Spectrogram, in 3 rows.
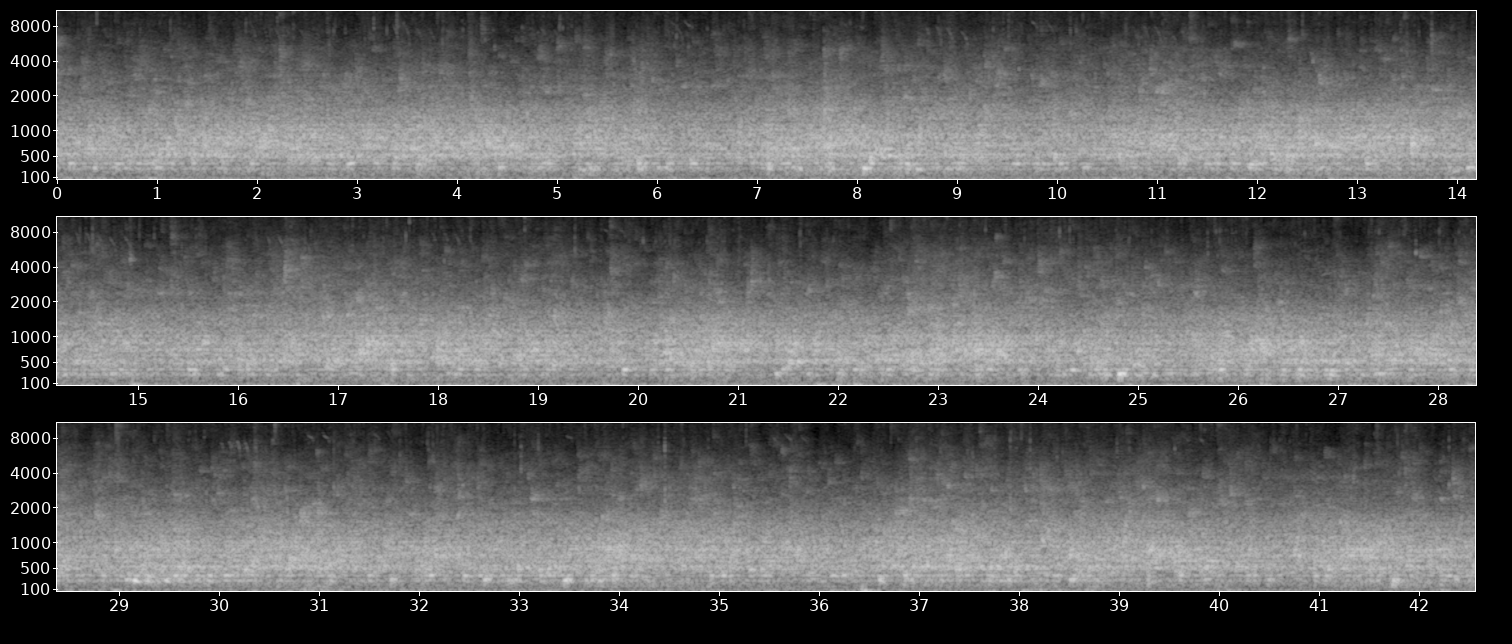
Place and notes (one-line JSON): {"title": "Morasko, Polarna road - concrete trench", "date": "2016-03-16 10:28:00", "description": "water flow recorded at an outlet of a big pipe. it's the first time i saw water coming out ot it. thought it was remains of an inactive grid. (sony d50)", "latitude": "52.48", "longitude": "16.90", "altitude": "116", "timezone": "Europe/Warsaw"}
